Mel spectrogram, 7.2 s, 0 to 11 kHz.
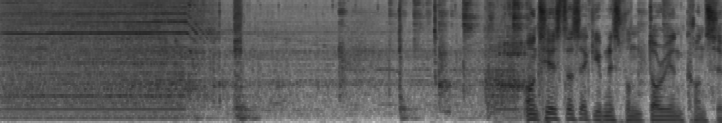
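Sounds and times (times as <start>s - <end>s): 
coffee machine grinder whirring: 0.0s - 3.2s
speech: 5.3s - 7.2s.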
